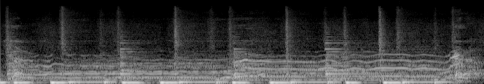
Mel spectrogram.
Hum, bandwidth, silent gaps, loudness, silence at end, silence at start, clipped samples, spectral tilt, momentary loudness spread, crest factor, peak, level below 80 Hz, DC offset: none; 13.5 kHz; none; -20 LUFS; 0 s; 0 s; under 0.1%; -7.5 dB/octave; 4 LU; 14 dB; -4 dBFS; -24 dBFS; under 0.1%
